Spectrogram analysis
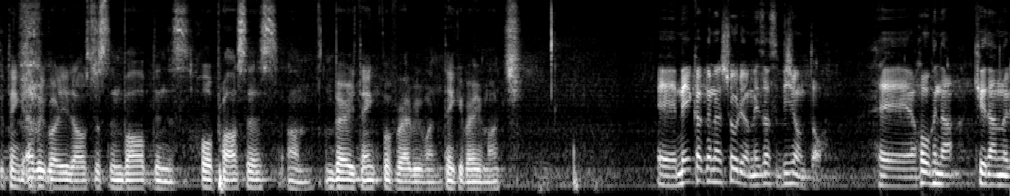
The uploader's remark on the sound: We go live to Dodger stadium!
